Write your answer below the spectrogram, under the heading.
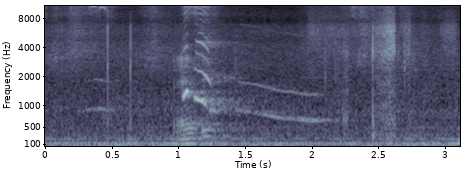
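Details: A small Labradoodle puppy from a litter expected to be standard size lets out a single sharp whimper that starts high and glides down into a long, falling whine. A steady low hum sits underneath.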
